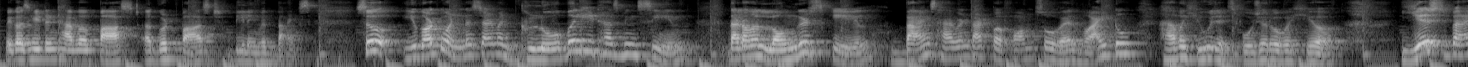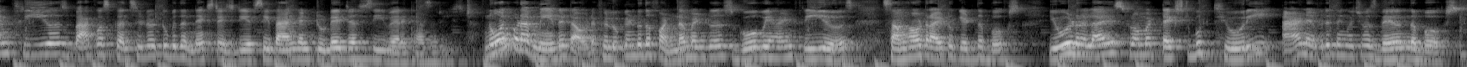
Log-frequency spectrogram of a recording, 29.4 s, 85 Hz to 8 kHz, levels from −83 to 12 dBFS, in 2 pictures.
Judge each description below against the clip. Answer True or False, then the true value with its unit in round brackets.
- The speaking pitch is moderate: True (165 Hz)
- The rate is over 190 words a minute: True (205 wpm)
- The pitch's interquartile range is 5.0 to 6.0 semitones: True (5.6 semitones)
